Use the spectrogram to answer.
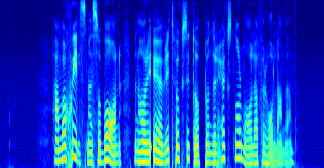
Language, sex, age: Swedish, female, 40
